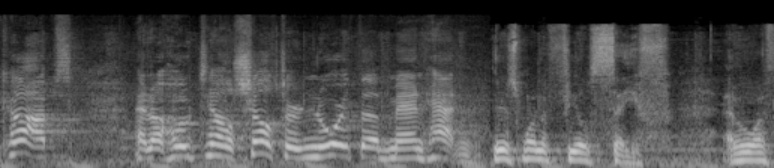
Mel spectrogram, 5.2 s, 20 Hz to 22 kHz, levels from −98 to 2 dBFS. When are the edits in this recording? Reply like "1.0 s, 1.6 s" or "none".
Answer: none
